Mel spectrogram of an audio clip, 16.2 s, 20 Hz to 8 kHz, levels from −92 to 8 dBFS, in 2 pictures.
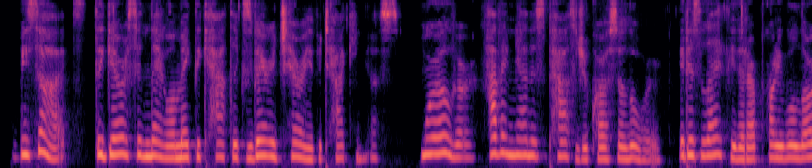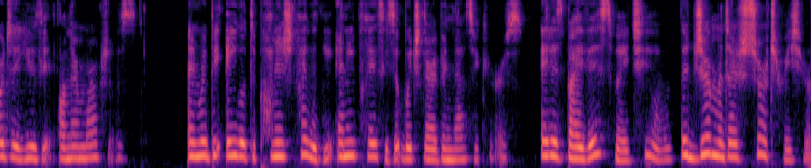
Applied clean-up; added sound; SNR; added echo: neural mask model DeepFilterNet 3.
